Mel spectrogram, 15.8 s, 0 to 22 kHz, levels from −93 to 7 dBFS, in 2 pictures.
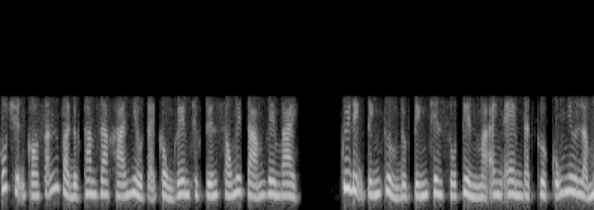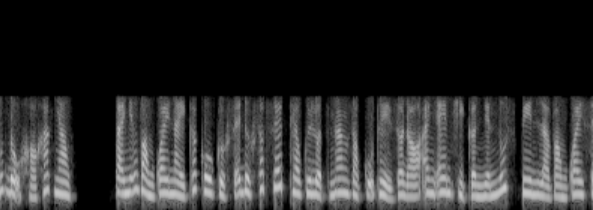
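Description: No faults: the speech passes through the Speex path as intended, confined to a telephone-style band of roughly 150 Hz to 3.5 kHz and carrying only the light coding texture expected of that codec.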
